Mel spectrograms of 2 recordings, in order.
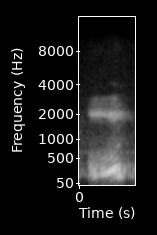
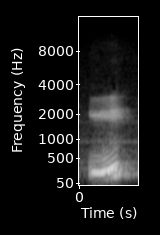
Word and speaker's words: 鱼: in the Chinese character, fish is pronounced 鱼, and this pronunciation is the same as abundance.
